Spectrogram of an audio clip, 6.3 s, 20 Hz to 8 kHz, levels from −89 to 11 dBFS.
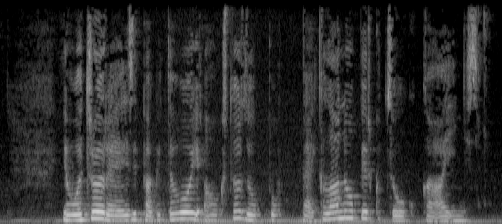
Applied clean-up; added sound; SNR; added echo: none; Motorcycle / Engine; 18 dB; none.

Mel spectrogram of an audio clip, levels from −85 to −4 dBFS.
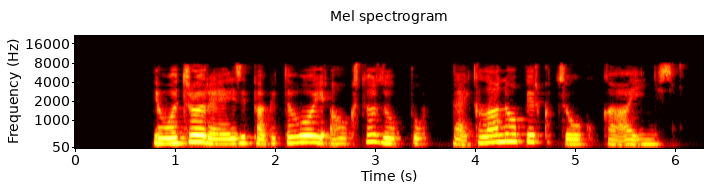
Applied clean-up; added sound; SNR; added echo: neural mask model DeepFilterNet 3.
